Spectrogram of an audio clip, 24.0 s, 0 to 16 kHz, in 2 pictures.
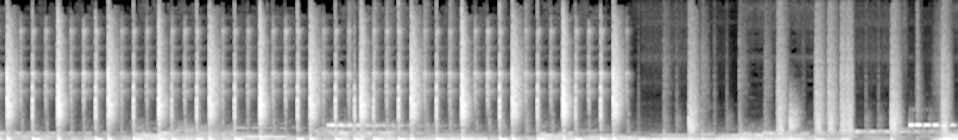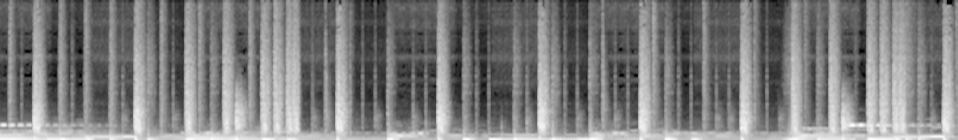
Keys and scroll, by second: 4.4 Escape, 7.5 4, 7.8 3, 8.6 ], 20.4 ].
